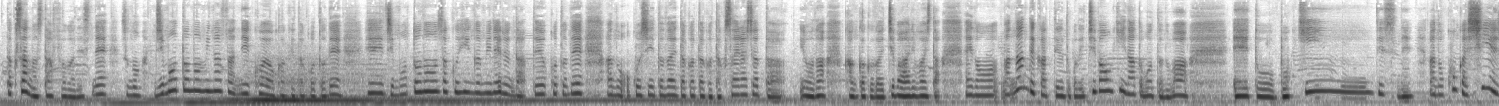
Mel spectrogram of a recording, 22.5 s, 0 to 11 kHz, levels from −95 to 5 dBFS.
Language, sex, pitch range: Japanese, female, 200-275 Hz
